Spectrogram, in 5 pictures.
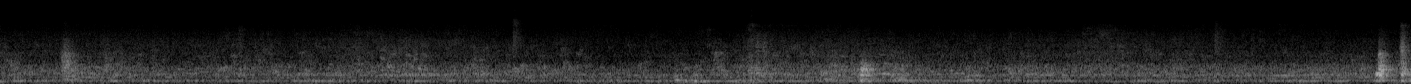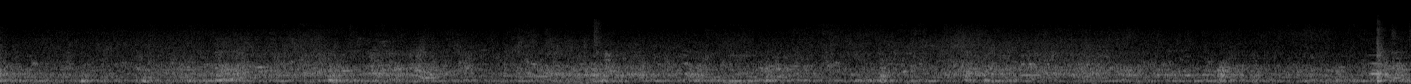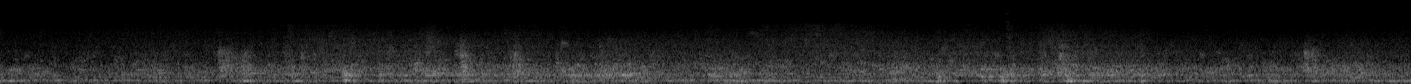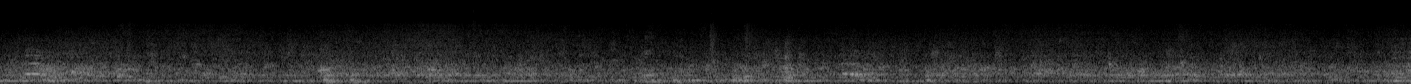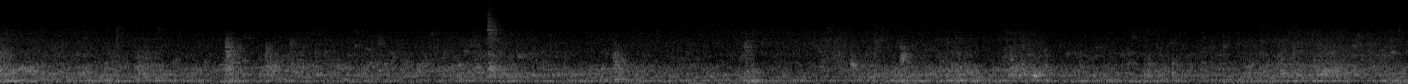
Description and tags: Lovis ship sailboat below deck tight hallway water sloshing around hull, wood ship sounds
below, deck, sailboat, ship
